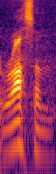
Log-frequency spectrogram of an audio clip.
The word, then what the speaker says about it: Rosum: Rosum. Did you know it rhymes with awesome?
